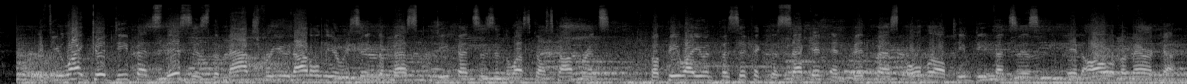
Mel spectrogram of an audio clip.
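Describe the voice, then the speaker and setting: Noticeable background noise runs under this recording. The man speaks at a very even loudness. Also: fairly quick pace. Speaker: sports reporter and anchor. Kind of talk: sports broadcast anchor and reporter delivery.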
